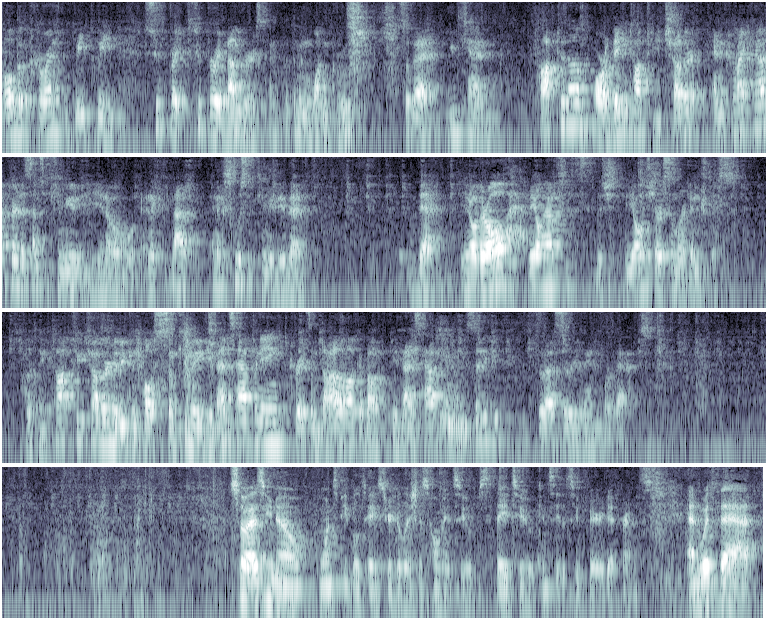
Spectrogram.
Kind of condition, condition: setting, large echoing room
